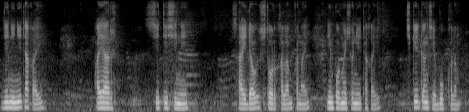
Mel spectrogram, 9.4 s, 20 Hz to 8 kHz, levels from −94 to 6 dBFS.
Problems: low volume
